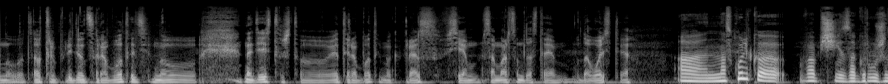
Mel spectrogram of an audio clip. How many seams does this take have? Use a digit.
0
